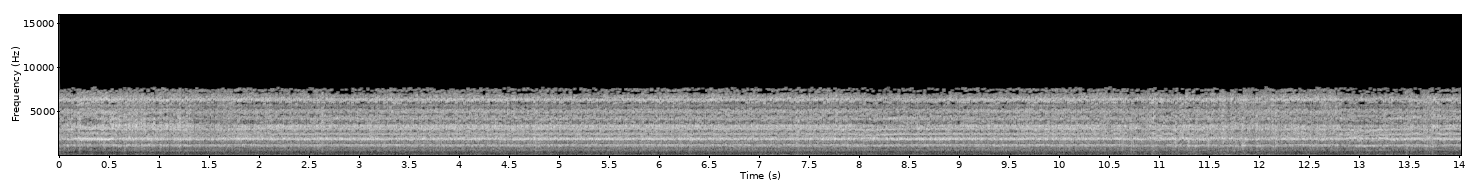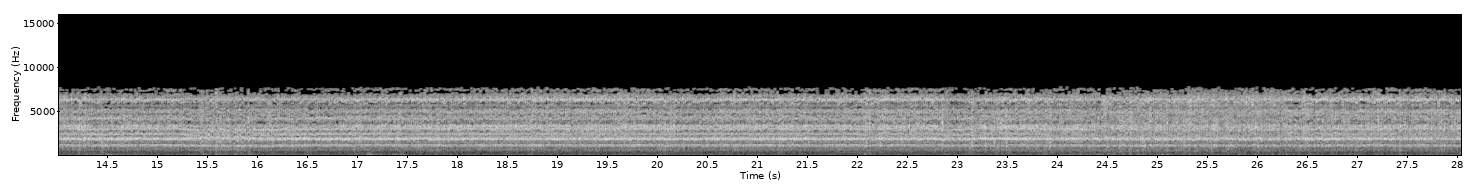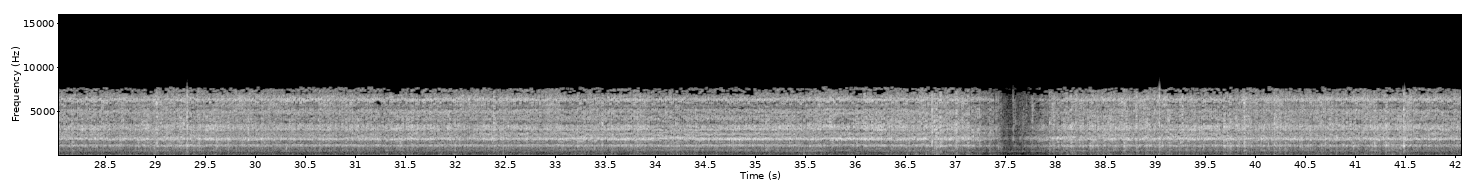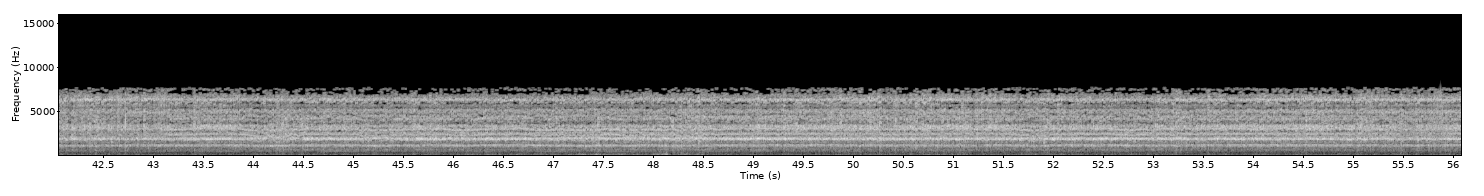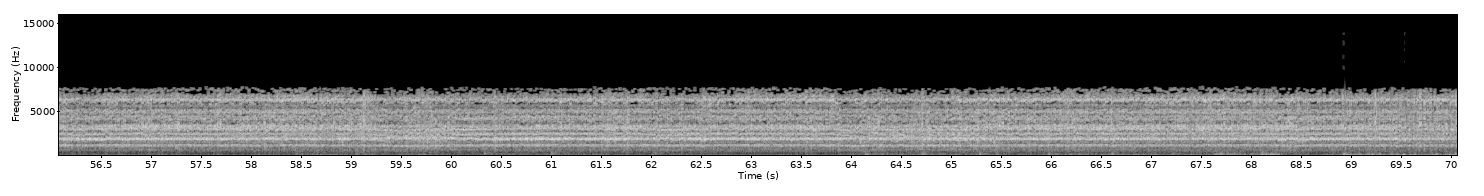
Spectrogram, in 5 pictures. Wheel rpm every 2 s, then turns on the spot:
160, 160, 160, 160, 160, 160, 160, 160, 160, 160, 160, 160, 160, 160, 160, 160, 160, 160, 120, 140, 160, 160, 160, 160, 160, 160, 160, 160, 160, 160, 160, 160, 160, 160, 160.
none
